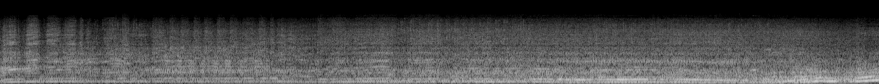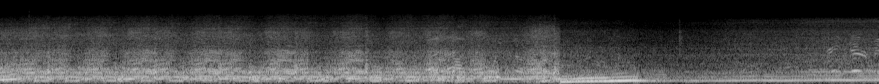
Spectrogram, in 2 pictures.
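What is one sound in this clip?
Tyres churn and splash through thick mud.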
